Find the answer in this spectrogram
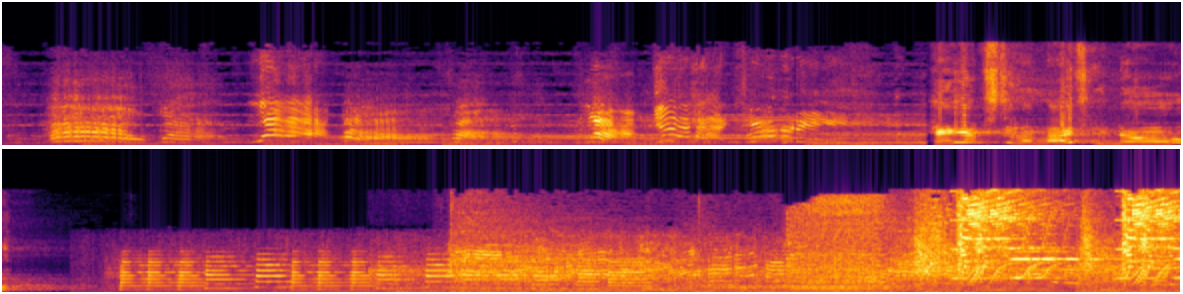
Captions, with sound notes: [Speaking Toadish] Hey, I'm still alive you know? [Honk-a-bonko]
